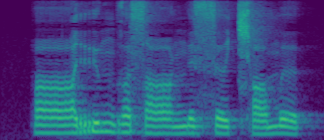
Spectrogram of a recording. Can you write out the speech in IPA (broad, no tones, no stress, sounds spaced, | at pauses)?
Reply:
ɑː rʲ u ŋ ɡ ʌ s ɑː ŋ e z s ɘː t͡ɕʰ ɑ m ɘ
